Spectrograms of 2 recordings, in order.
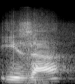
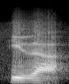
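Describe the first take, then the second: First: The consonant is a buzzing z sound. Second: The consonant is a voiced th sound. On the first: The speaker calls it wrong. "not iza" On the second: The speaker calls it right. "Note the zal, ... but idha"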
